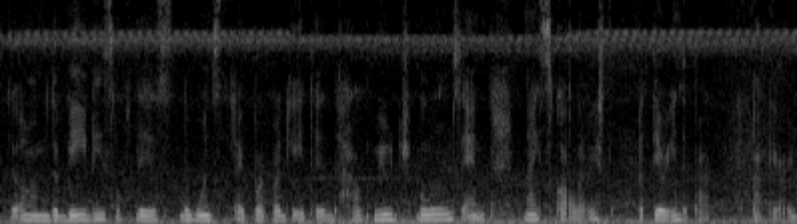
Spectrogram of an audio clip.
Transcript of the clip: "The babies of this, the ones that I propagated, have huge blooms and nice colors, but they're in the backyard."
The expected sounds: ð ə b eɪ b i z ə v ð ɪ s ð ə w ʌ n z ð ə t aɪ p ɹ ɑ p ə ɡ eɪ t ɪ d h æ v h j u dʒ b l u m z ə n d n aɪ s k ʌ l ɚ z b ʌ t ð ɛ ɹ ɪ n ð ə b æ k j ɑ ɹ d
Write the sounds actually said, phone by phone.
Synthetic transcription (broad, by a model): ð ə b eɪ b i s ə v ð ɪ s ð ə w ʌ n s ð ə t aɪ p ɹ ɑ p ə ɡ eɪ t ɪ d h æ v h j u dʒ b u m s ə n d n aɪ s k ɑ l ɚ s b ʌ t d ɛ ɹ ɪ n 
